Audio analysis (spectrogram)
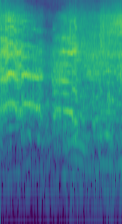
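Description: A tall, large fighting rooster crows once nearby, a loud, drawn-out call with a brief break partway through, over faint background sound.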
